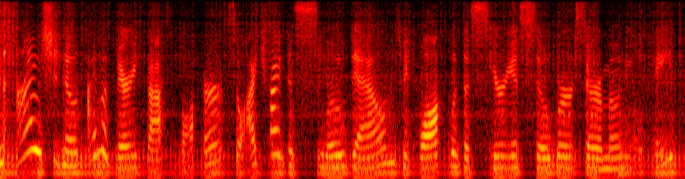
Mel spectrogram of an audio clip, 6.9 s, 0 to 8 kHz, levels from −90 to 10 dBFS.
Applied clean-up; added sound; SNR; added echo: neural mask model RNNoise.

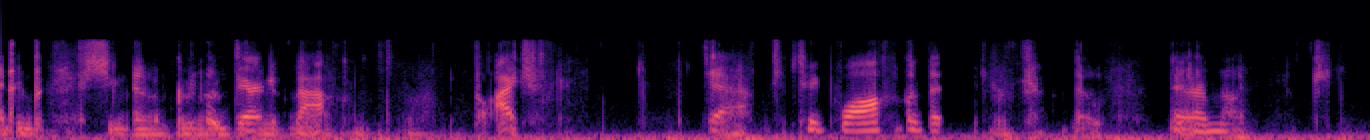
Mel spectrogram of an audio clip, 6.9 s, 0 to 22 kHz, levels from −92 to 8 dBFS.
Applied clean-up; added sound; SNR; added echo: neural diffusion model UNIVERSE++.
